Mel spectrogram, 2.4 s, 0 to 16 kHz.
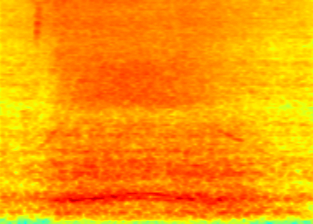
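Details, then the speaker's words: Chevy S10 with 4.3 V6 fully rebuilt after crank walk, earlier distributor trouble fixed: clean even revving, no knocks or misses, engine runs sweet. "The motor does run sweet."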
